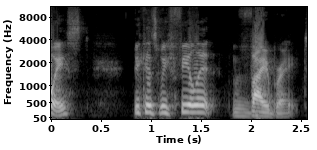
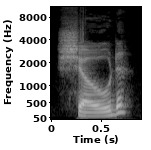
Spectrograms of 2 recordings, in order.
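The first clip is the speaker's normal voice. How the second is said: ordinary delivery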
